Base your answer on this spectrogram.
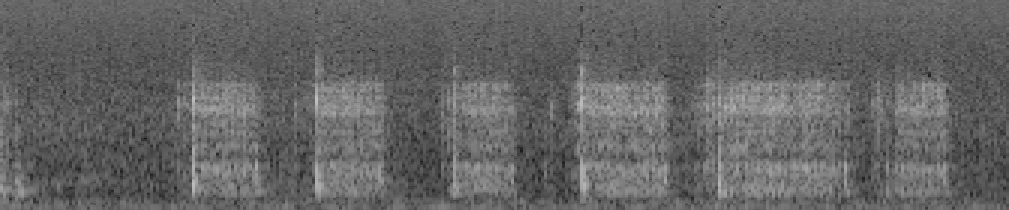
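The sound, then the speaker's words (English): A telephone being dialed to call London Airport: six electronic touch-tone beeps, each about half a second long, at an uneven pace over a quiet background hiss. No one speaks. “Now the phone.”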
